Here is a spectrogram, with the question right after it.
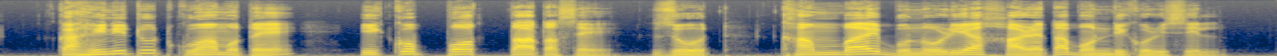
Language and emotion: Assamese, neutral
